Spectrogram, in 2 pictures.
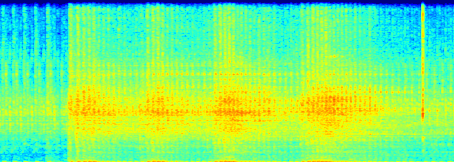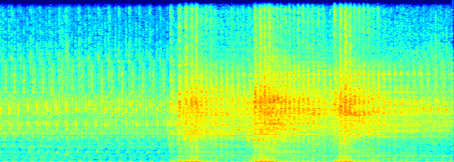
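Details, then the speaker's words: Triumph Trials Cub single-cylinder motorcycle idling with a steady thump and clean throttle blips after the previous day's misfire and stalling was fixed; running normally again. "It's all back in the land of the living now, as I'll probably demonstrate."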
